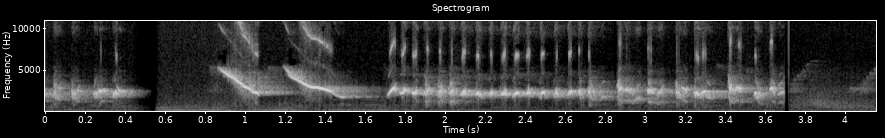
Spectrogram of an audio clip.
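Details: Lively white-rumped shama, its song full of sharp imitated phrases, used to draw answers from other birds: a short warble, two high downslurred whistles, then a rapid rattling trill lasting about two seconds.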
